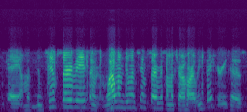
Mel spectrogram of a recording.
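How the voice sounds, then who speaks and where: A man with a high voice rants bluntly in a casual vlog, swearing freely as he vents and then reads tarot cards. The sound is thin and tinny, like audio heard through a phone line. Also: very animated, quick pace, slight background noise. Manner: blunt, profane and emphatic, venting about a grudge. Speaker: vlogger doing a tarot reading.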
